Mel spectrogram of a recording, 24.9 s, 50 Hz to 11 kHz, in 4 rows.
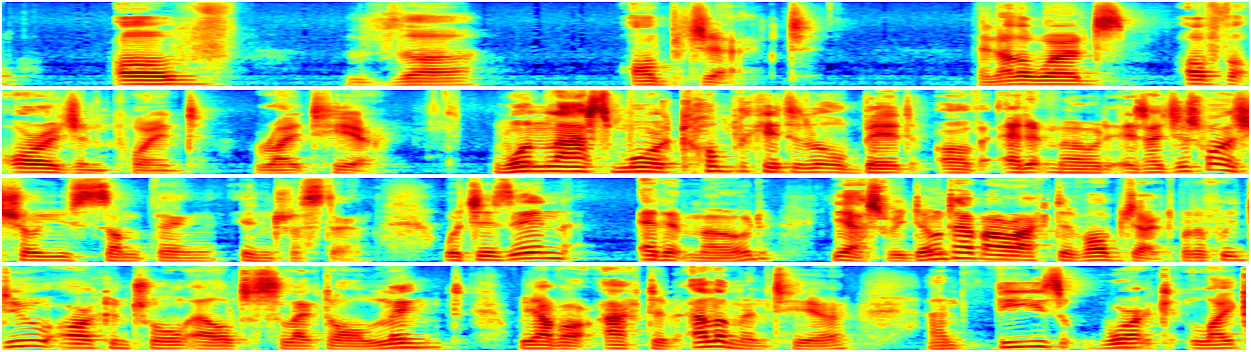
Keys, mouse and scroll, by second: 6.4 ctrl+z, 14.0 Tab, 19.1 ctrl+l.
